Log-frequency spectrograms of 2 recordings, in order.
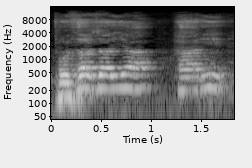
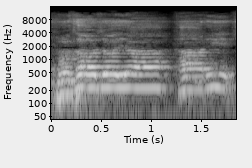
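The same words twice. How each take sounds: First: 부서져야 하리 said slowly and level; 부서져야 하리 drawn out, not pushed; slow repeat. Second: 부서져야 stretched slow and heavy; 부서져야 drawn out with weight; drawn-out emphasis. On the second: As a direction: lean hard on 부서져야, very slow. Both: Shown as a demonstration.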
